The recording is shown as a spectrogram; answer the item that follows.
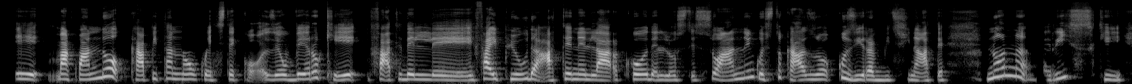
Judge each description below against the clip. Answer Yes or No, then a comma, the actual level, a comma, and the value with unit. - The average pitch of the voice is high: Yes, high, 230 Hz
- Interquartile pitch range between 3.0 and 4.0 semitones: Yes, average, 3.4 semitones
